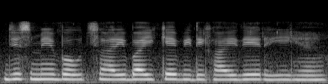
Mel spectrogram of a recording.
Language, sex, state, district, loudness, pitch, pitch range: Hindi, female, Haryana, Jhajjar, -16 LUFS, 230 Hz, 220-235 Hz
